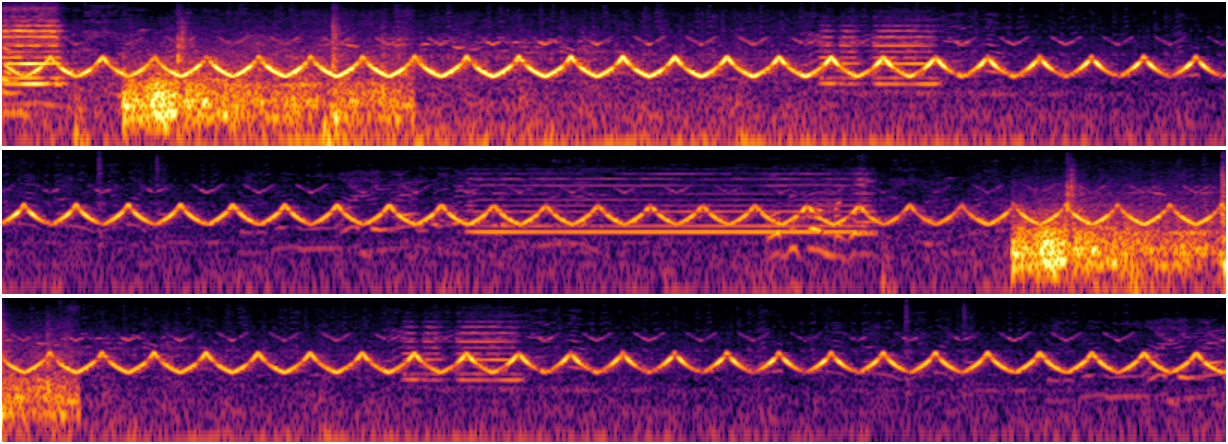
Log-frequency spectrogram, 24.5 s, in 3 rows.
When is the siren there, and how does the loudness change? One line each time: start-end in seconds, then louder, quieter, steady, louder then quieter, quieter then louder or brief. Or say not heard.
0.0-24.4 quieter.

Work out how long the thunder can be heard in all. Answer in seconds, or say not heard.
4 s.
